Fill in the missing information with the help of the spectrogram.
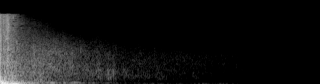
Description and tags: Energy Gun Firing 01
Energy Gun Firing
Created and Mixed in Mixcraft 7 PRO STUDIO
guns, shot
